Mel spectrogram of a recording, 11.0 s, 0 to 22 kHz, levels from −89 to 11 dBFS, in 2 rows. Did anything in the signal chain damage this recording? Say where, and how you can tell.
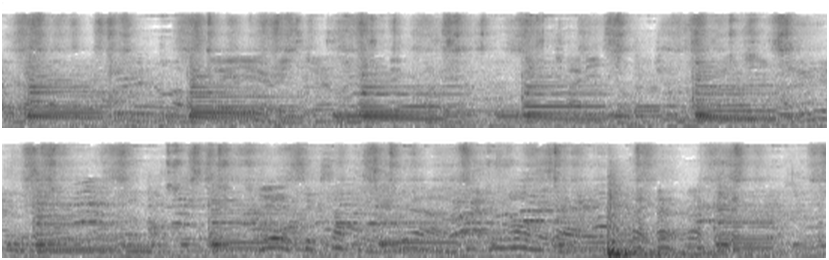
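No, nothing in the signal chain damaged this audio.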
